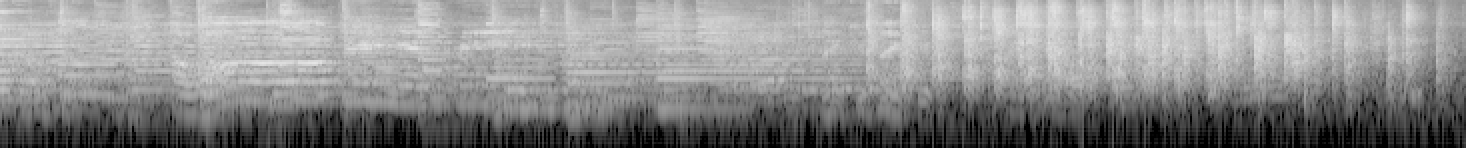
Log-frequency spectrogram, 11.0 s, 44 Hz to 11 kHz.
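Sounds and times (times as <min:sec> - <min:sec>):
audience clapping: 0:06.0 - 0:11.0.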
